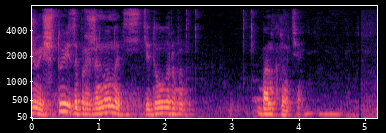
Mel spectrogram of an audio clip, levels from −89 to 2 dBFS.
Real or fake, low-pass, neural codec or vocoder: real; 7.2 kHz; none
